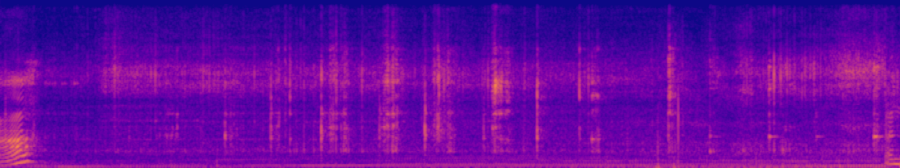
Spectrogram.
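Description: Metal spoon stirring chopped tomatoes in a small clay pot over a wood fire, with many little clicks and scrapes of the spoon against the pot over a faint sizzle of frying.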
